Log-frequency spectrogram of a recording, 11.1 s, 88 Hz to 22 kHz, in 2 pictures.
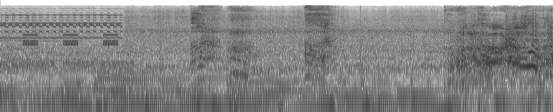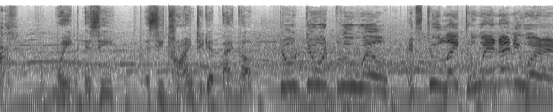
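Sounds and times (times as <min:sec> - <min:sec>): fast electronic beeping: 0:00.0 - 0:01.4
tense background score: 0:00.0 - 0:08.0.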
